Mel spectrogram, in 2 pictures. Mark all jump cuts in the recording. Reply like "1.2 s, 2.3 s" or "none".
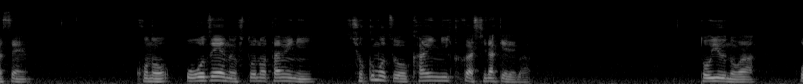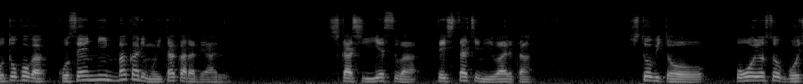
none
